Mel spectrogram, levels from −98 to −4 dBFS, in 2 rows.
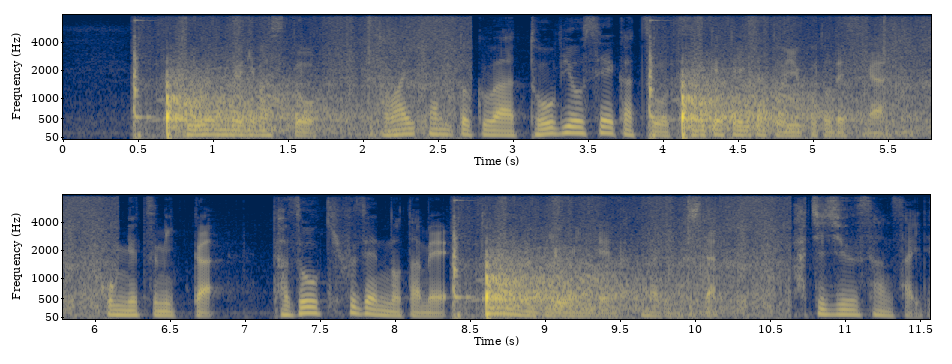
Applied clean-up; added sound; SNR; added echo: none; Gunshot, gunfire; -3 dB; none.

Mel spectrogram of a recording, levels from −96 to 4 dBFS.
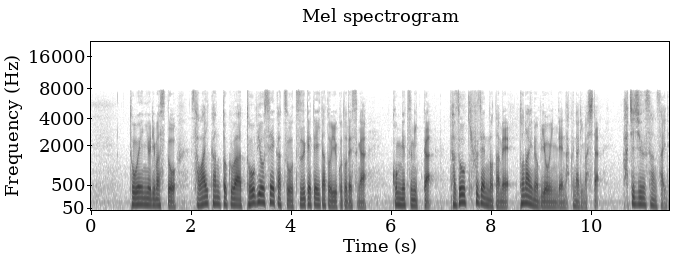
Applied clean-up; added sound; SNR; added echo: none; none; none; none.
